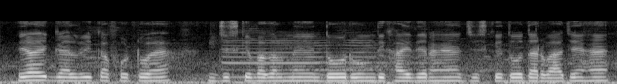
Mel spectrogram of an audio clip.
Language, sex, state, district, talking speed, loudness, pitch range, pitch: Hindi, male, Uttar Pradesh, Etah, 185 wpm, -15 LUFS, 160-170 Hz, 165 Hz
